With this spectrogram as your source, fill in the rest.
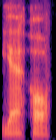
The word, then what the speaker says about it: Yeho: And they have the same 2 vowel points as the Father's name, and they're all pronounced Yeho. All of them that have the same letters and same vowel points are Yeho.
